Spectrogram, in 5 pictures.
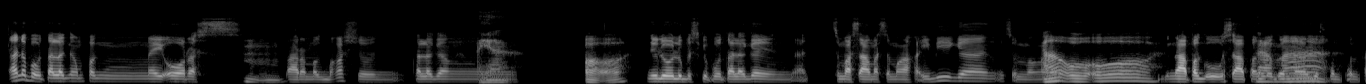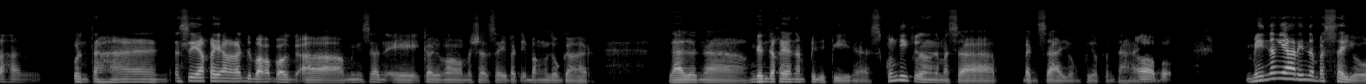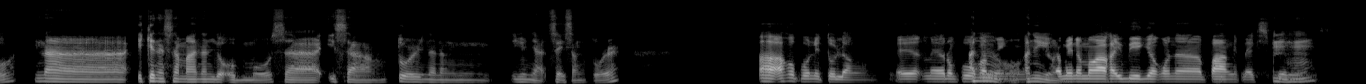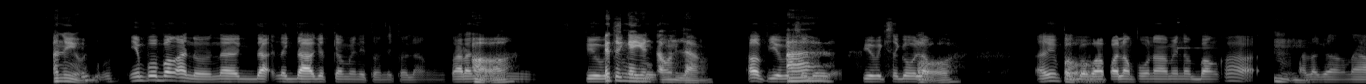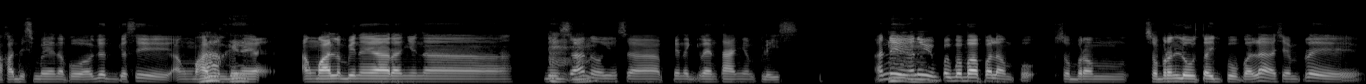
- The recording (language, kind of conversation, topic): Filipino, unstructured, Ano ang nangyari sa isang paglilibot na ikinasama ng loob mo?
- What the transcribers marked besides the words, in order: drawn out: "pang"; "'pag" said as "pang"; drawn out: "talagang"; in English: "few weeks ago"; in English: "few weeks ago few weeks ago"; alarm; drawn out: "na"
